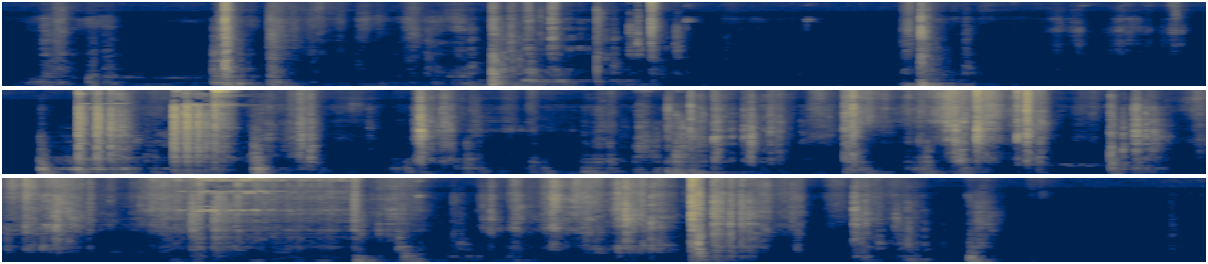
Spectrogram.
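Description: Handling noise of small tool parts: irregular clicks, clinks and rustles as hands rummage in a plastic tool case, set small metal pieces down on a wooden table and handle a card package while swapping the cutting attachment on a rotary tool. The rotary tool itself is not running.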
